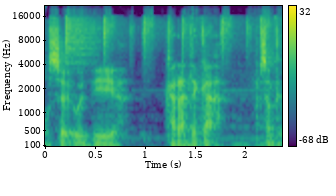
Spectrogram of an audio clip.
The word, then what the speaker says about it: Karateka: I think when I was a kid, I always said Karateka, because it's like you say karate and you just add the ka.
